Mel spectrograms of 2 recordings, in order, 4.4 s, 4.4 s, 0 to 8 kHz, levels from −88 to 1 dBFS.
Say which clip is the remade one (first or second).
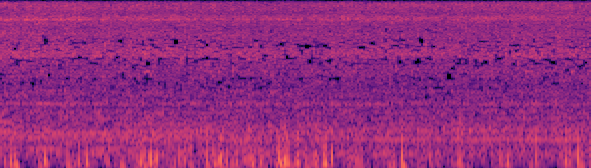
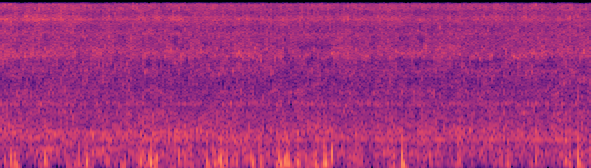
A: second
